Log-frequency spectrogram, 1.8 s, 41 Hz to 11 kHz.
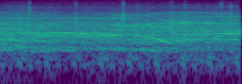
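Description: A crowd in a 1994 high school basketball gym, Salem at Lynn Classical, cheers and shouts steadily after a made three-pointer, a dense sustained roar with scattered whistles and high-pitched yells.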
